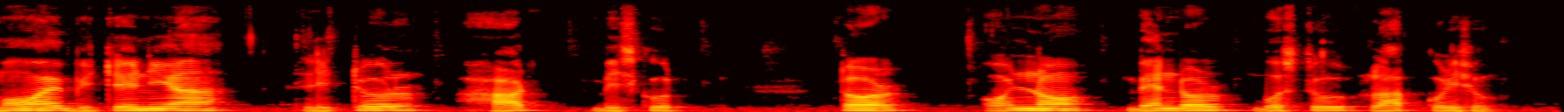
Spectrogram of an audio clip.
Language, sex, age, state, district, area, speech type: Assamese, male, 60+, Assam, Majuli, rural, read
